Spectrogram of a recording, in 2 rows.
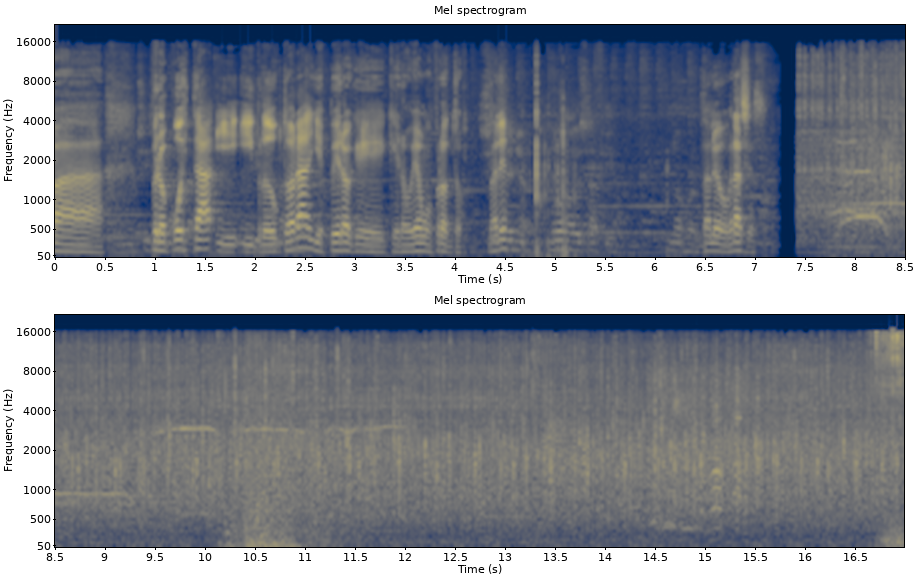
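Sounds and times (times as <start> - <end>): audience applauding: 7.4 - 16.9
whistles: 8.8 - 12.2.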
